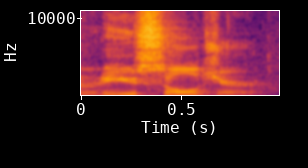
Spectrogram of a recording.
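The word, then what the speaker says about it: Ryusoulger: Well, pronounced like soldier, but Ryu Soul, well, all together, Ryu Soldier.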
